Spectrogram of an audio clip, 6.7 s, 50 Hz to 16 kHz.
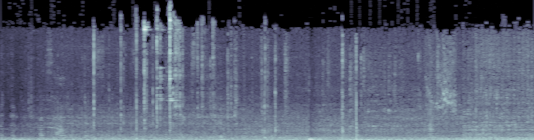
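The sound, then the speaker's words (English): Four empty plastic water jugs knock and clatter irregularly inside a moving 1987 Toyota Corolla without air conditioning, sharp hollow bumps scattered over a steady, loud low rumble of engine and road noise. “Four empty water jugs bump around in the family's 1987 Toyota Corolla.”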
